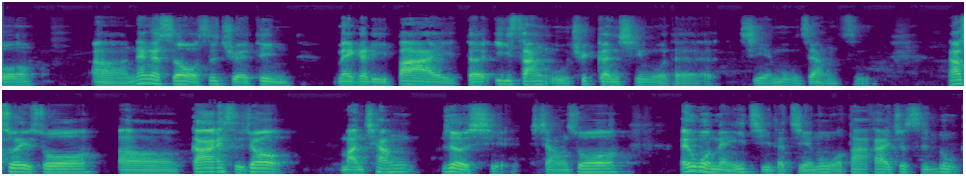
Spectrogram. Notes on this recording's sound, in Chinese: 本節目用Zoom錄製，我現在人在台中跨界共生公寓～。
